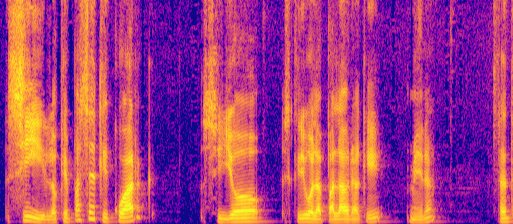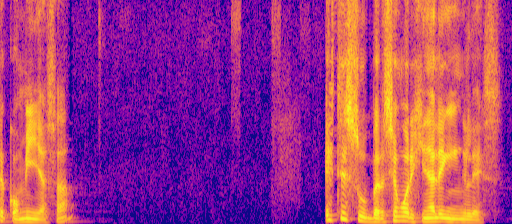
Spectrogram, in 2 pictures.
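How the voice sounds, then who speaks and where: A man's voice: medium pitch, lively intonation, normal speed, darkish tone. A man teaching an online spelling workshop, explaining step by step with rhetorical questions and repeated words.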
